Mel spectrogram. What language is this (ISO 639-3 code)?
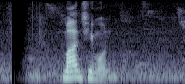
ben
